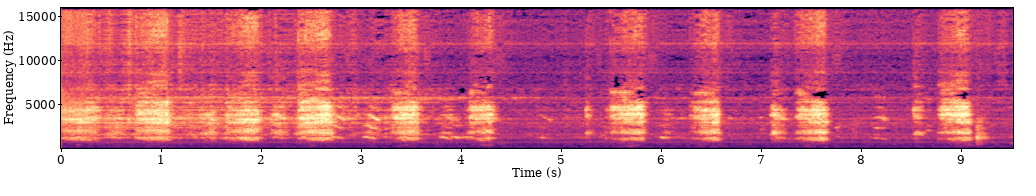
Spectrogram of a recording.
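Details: Dog from a BOAS caseload, breathing in through the mouth after exercise: repeated harsh, raspy inspiratory noises with a brief loud knock at the end; inspiratory noise from epiglottic entrapment.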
